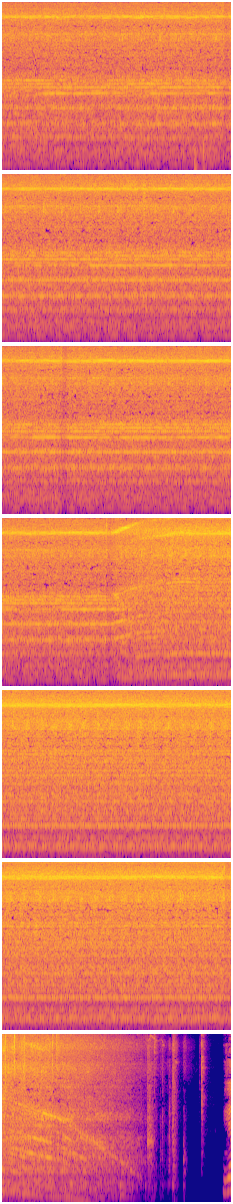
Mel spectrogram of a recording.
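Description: Electric stand mixer running with a wire whisk, beating an egg batter. About halfway through it is switched to a higher speed and its pitch steps up. Near the end it is switched off and the motor winds down to a stop.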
